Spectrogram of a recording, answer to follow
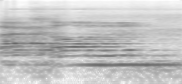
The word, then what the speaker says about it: akram: Iqra wa rabbukal akram. Iqra wa rabbukal akram. Pengucapan lafaz ak. Nah, ini kalau dalam tajwid ada hamznya. Ak, nah itu suara ak gitu.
